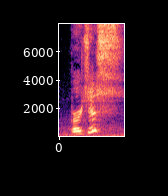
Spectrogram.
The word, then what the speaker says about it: Burgess: Burgess? Yeah, soft G for a soft name.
